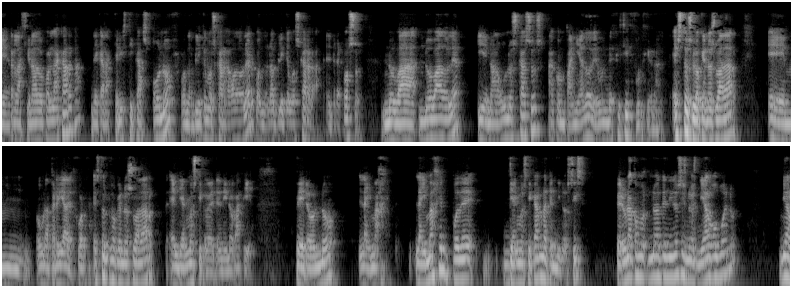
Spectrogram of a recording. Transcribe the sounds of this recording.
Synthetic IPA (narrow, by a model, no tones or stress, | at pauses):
rʔe̞laθjo̞nað̞o̞ko̞nlakaɾɣaðe̞kaɾak̚t̪e̞ɾist̪ikaso̞no̞fkwand̪oaplike̞mo̞skaɾɣaoaðo̞le̞ɾkwand̪ono̞aplike̞mo̞skaɾɣa̰e̞nre̞po̞so̞ | noβano̞βaːð̞o̞le̞ɾ | ie̞nalɣ̞uno̞skaso̞sa̰ko̞mpaɲað̞o̞ð̞e̞und̪e̞fiθit̪fun̟θjo̞̰na̰le̞st̪o̞e̞zlo̞ke̞no̞zβaðaɾ | emunapeɾðiðað̞e̞fwe̞ɾθae̞st̪ozlo̞ke̞no̞zβað̞aɾe̞̰ld̪jaɣno̞st̪iko̞ð̞e̞t̪e̞nd̪ino̞pat̪ia | pe̞ɾo̞no̞ | laimaxe̞n | laimaxe̞mpwe̞ðe̞ | ðjaɣno̞st̪ikaɾunat̪e̞nd̪ino̞sis | pe̞ɾouaounat̪e̞nd̪ino̞sizno̞e̞znialɣ̞o̞βwe̞no | nia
